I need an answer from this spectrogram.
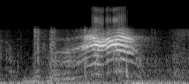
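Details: Male cat kept for mating, uttering one loud, high meow that rises and then falls in an arch over about half a second, preceded by a couple of faint, soft mews.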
